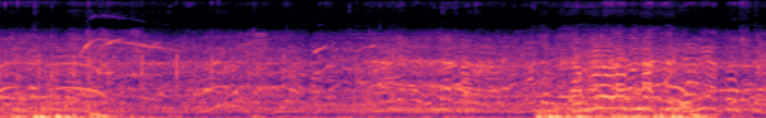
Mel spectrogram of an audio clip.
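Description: Men talk and call out to each other nearby.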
